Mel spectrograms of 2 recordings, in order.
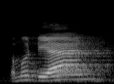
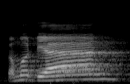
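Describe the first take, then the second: The two takes are said the same way.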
